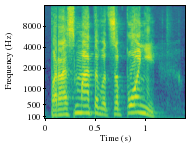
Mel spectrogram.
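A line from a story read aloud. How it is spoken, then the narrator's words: Shouted. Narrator (Russian): прокричала я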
